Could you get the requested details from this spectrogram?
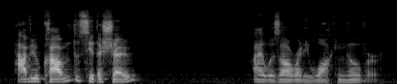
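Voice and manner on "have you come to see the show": put-on heavy German accent, called out loudly across a distance. Reading a story aloud, voicing a man calling out at a tent: thick german accent. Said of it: "thick German accent".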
